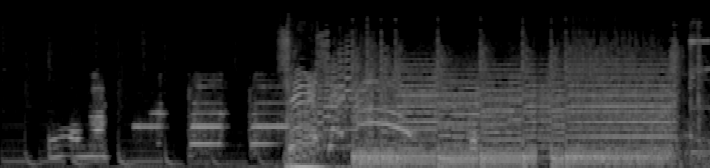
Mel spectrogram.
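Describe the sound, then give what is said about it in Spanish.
A car horn honks three times in short, evenly spaced blasts, sounded by a radio caller in his car to prove he is listening to Exa FM, then a voice calls out over lively music that continues to the end. “acá mi productor eh, me pide que toques el claxon tres veces para comprobar que vas en tu auto escuchando la estación naranja.”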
